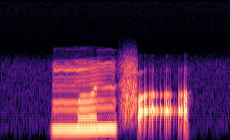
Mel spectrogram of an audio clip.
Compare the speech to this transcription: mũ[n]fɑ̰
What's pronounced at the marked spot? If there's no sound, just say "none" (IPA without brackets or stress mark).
n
